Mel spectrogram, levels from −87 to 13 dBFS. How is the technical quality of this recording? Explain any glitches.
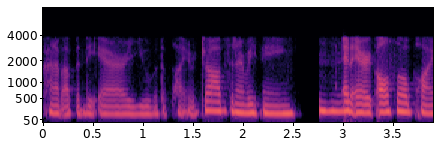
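The quality is held back by one fault running the whole way through: the Bluetooth CVSD headset codec. Nothing above 4 kHz survives, so the speech sounds boxy. Its one-bit up-or-down steps, which fit a 64 kbps link, can't track loud high sounds, leaving scratchy s sounds and a granular hiss underneath.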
